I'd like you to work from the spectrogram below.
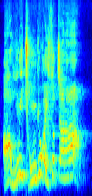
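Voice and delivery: high, drawn-out mock complaint; exasperated protest. Family objecting to a relative's new belief, exasperated protest.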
